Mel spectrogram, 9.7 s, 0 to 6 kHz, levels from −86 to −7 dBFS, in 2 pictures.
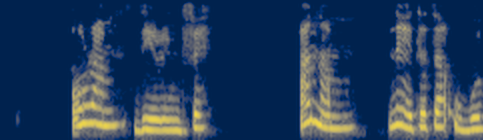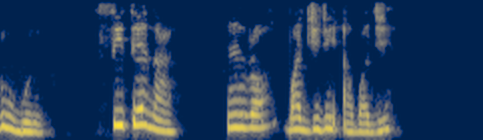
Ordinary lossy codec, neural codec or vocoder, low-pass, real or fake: none; vocoder, 44.1 kHz, 128 mel bands every 512 samples, BigVGAN v2; 5.4 kHz; fake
